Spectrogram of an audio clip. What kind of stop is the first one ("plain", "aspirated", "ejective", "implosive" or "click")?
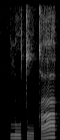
plain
